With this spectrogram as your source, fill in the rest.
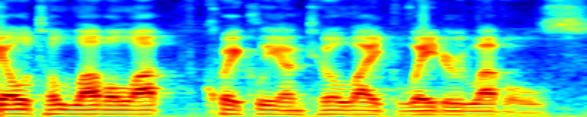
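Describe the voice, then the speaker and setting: Loud and bright with a sharp tone, a man talks at a moderate pace in a fairly low pitch. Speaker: game streamer. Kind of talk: casual gaming stream chat.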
